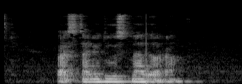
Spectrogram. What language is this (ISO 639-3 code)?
fas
